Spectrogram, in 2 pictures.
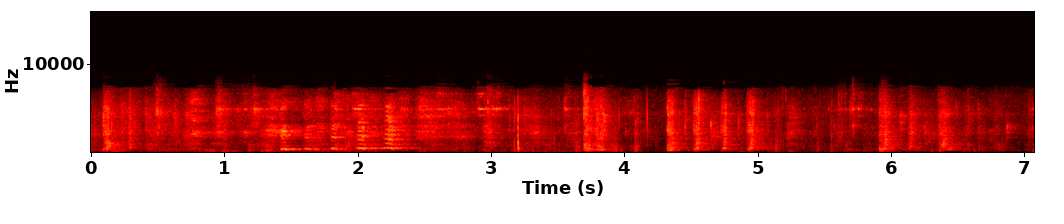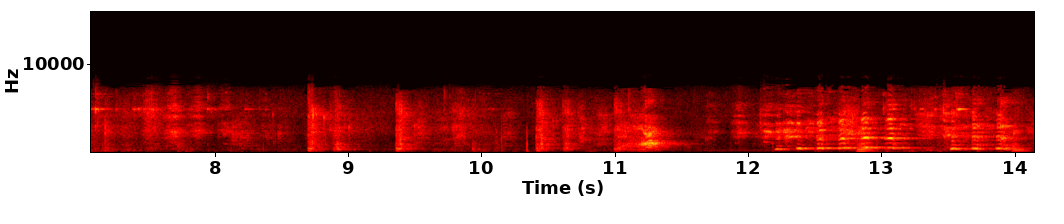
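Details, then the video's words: Indoors, the pet dog Bentley reacts to fart sounds with a long run of agitated whines and yelps, some rising tonal cries mixed with rough barks, growing more intense near the end. "Bentley Don't Like Fart Sounds"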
